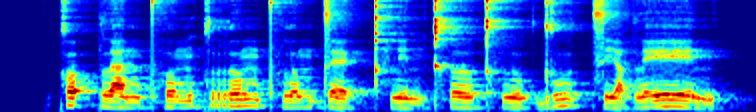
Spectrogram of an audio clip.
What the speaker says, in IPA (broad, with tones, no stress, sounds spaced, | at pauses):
k ɔ˥˩ ʔ p l a˧ n pʰ o˦˥ m k r o˥˩ m pʰ l o˦˥ m t ɛː˨˩ k̚ pʰ l i˩˦ n kʰ ɤː˧ kʰ l u˨˩ ʔ d uː˥˩ t̚ s i˨˩ a̯ p l eː˥˩ n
